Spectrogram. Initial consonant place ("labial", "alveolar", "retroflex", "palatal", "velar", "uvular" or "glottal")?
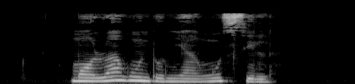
labial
